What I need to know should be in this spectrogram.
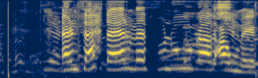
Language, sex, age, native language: Icelandic, male, 21, Icelandic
